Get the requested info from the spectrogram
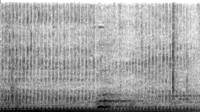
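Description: A man humming one long note with his lips closed, sinking slowly in pitch until it breaks off.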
